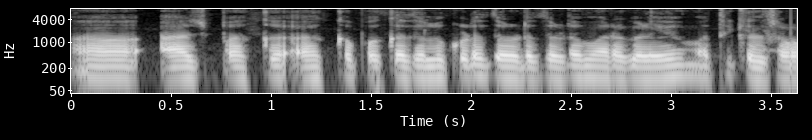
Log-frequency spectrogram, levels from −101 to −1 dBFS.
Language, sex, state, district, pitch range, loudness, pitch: Kannada, male, Karnataka, Bidar, 110-115 Hz, -17 LUFS, 115 Hz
